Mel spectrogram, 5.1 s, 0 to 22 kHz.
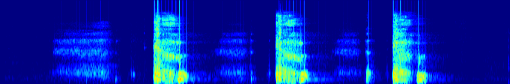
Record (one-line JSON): {"three_cough_length": "5.1 s", "three_cough_amplitude": 32768, "three_cough_signal_mean_std_ratio": 0.34, "survey_phase": "beta (2021-08-13 to 2022-03-07)", "age": "45-64", "gender": "Female", "wearing_mask": "No", "symptom_cough_any": true, "symptom_runny_or_blocked_nose": true, "symptom_headache": true, "symptom_onset": "4 days", "smoker_status": "Never smoked", "respiratory_condition_asthma": false, "respiratory_condition_other": false, "recruitment_source": "Test and Trace", "submission_delay": "2 days", "covid_test_result": "Positive", "covid_test_method": "ePCR"}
